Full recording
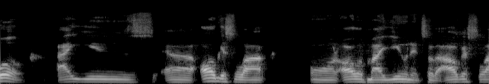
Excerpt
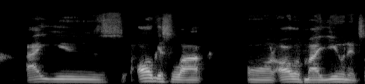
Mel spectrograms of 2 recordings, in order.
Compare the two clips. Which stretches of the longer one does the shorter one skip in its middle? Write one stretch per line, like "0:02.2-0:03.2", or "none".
0:01.6-0:02.0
